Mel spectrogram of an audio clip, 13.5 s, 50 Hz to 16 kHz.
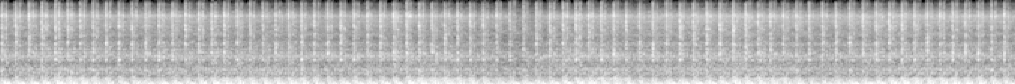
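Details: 1975 White 2-150 tractor, diesel, first run after about 19 years dormant with an open exhaust: loud, raw, steady chug at about three beats a second; running evenly.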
